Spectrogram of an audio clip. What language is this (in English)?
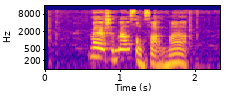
Thai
